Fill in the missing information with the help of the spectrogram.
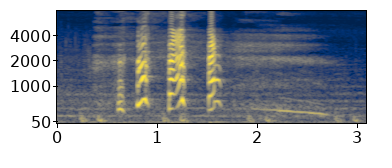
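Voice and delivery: loud, high burst of laughter. Real, not acted. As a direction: cackle that trails off. Laughing after squishy noise complaint.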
